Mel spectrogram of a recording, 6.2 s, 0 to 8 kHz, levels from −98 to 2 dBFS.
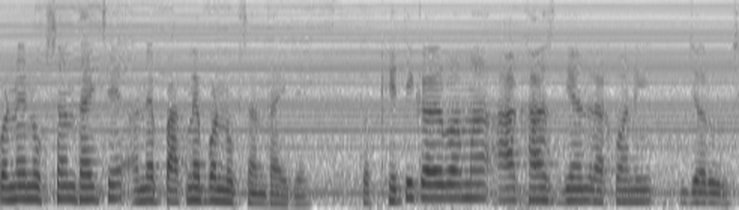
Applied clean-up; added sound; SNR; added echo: none; Domestic sounds, home sounds; 15 dB; none.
